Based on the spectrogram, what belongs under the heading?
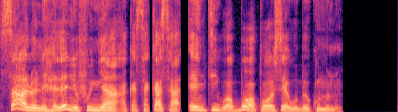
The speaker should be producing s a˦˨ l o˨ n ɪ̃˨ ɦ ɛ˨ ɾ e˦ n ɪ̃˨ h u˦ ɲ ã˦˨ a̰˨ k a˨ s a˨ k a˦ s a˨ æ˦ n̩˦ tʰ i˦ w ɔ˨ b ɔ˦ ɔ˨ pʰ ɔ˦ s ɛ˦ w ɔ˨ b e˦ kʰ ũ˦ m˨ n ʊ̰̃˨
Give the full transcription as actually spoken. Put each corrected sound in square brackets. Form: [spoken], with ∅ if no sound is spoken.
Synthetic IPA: s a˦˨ l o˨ n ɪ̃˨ ɦ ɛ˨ [l] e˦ n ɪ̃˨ [f] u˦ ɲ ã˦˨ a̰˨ k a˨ s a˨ k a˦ s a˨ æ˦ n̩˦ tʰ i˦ w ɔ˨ b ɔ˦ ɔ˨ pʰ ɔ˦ s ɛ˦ w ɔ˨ b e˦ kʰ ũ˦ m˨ n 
